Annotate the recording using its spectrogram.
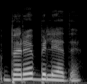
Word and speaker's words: Bari Bilet: Can you pronounce that again? – Yeah, Bari Bilet.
